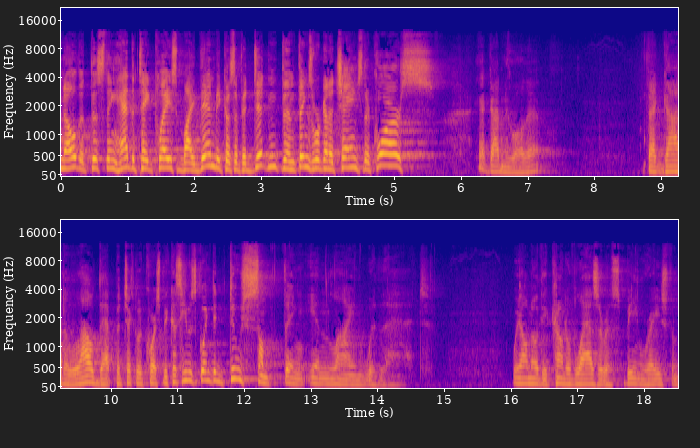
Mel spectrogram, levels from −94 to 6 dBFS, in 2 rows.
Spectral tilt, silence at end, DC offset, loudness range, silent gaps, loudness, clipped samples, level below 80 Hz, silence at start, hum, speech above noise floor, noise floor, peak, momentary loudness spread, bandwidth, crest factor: -4.5 dB/octave; 0 s; under 0.1%; 15 LU; none; -19 LUFS; under 0.1%; -64 dBFS; 0 s; none; 42 dB; -61 dBFS; 0 dBFS; 14 LU; 12.5 kHz; 20 dB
